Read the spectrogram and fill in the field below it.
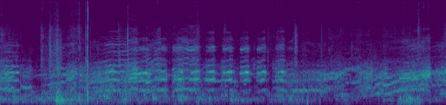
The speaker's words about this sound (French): Allez les poupoules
